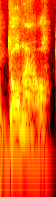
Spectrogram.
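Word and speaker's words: Dhonau: at flood mary um and she is called mary don our which and it's spelt d-h-o-n-a-u uh but if you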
